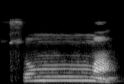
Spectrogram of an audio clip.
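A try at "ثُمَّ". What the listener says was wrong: মাশাল্লাহ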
